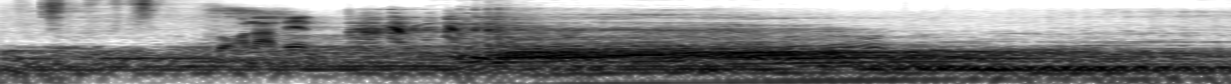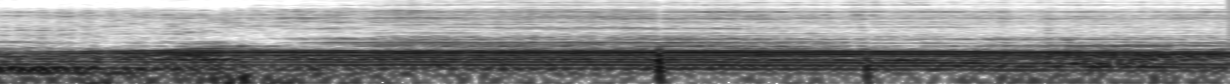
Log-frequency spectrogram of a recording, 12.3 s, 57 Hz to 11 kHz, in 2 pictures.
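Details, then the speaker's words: Honda XR200 after carburetor setup and idle adjustment, exhaust has a hole: a few rough, uneven seconds then a steady, even single-cylinder putter; idling normally after repair. "Ayan po guys napaandar na natin yung motor. Maganda na. Na-setup na natin yung karburador. Goods na siya."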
